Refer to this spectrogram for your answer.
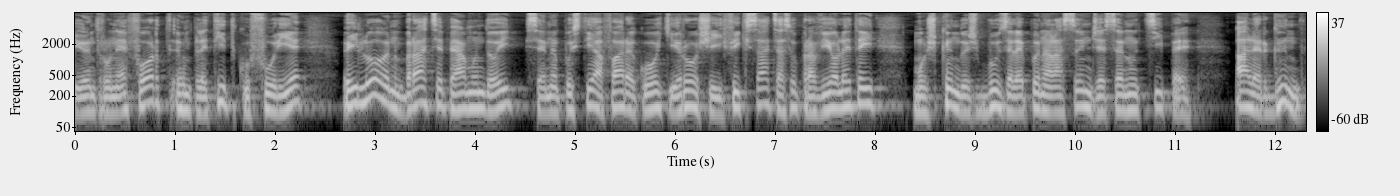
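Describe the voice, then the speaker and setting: A man narrating a novel in a dramatic, measured reading. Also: lowish voice, mellow. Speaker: audiobook narrator. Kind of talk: scripted narration.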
